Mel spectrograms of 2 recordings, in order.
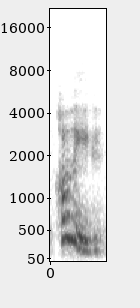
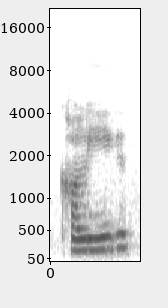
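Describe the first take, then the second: First: The stress falls on the first syllable. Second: Neither syllable is stressed more than the other. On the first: "the word is simply just pronounced as colleague" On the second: "If you're not putting a stress on any syllable of the word"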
